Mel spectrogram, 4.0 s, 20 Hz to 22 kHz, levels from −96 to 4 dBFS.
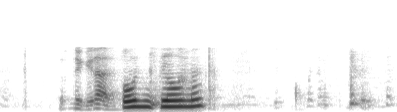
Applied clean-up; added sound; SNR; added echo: neural mask model DeepFilterNet 3.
